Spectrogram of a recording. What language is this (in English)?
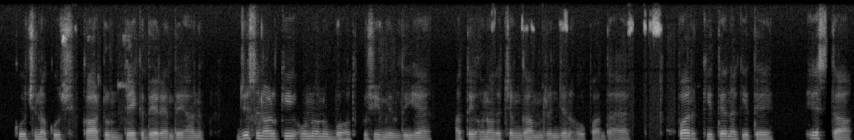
Punjabi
